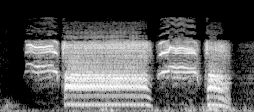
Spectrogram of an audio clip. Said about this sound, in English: But I had no idea that a penguin's mating call, well, sounds like a donkey.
